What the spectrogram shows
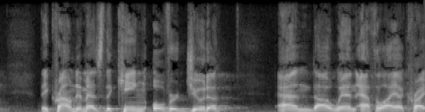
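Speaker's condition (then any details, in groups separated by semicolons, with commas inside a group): No condition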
